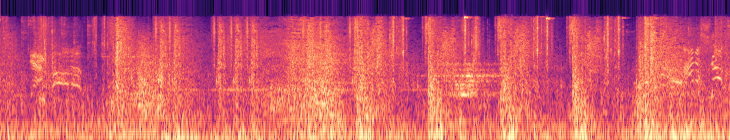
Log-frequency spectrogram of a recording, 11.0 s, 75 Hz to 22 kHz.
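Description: A Red Dead Redemption 2 gunfight, with a dense, continuous run of gunshot cracks and booms from several guns that rise and fall across the whole stretch. Shouted voices come in among the shooting.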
